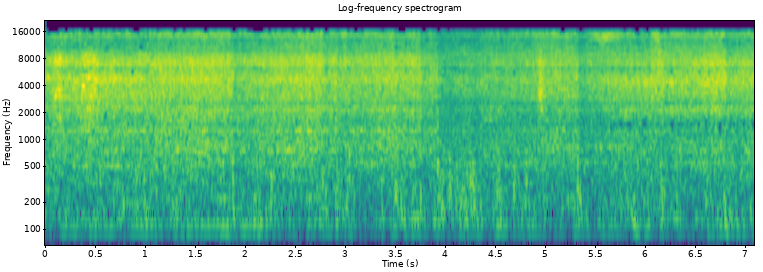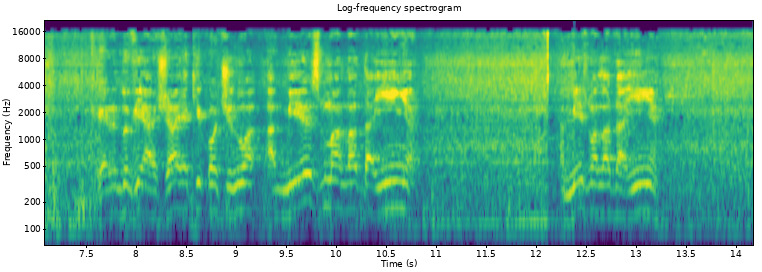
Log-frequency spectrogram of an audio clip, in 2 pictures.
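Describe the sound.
Steady, loud rumble of idling and moving cars and motorcycles at the Cujupe ferry terminal, busy with travellers heading back to São Luís, fills the scene continuously, with a man speaking over the traffic noise during the latter half.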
